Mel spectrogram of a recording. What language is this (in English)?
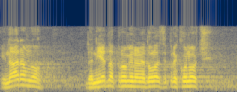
Croatian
